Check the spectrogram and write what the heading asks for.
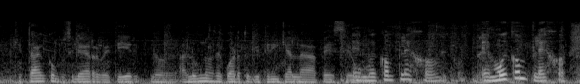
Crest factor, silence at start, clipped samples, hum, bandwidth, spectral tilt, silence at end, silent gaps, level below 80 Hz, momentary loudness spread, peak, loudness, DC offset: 20 dB; 0 s; under 0.1%; none; 8 kHz; -8 dB/octave; 0 s; none; -46 dBFS; 10 LU; -10 dBFS; -30 LUFS; under 0.1%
